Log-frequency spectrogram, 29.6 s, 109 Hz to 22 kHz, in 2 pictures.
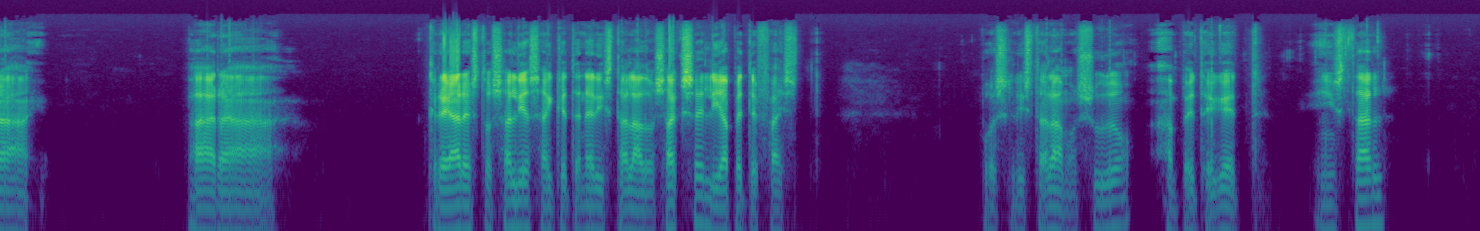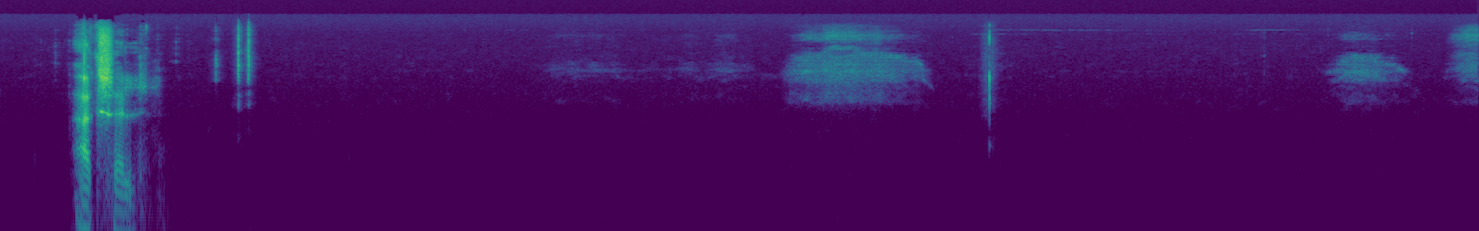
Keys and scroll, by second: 6.6-14.3 typing, 14.4 Return.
